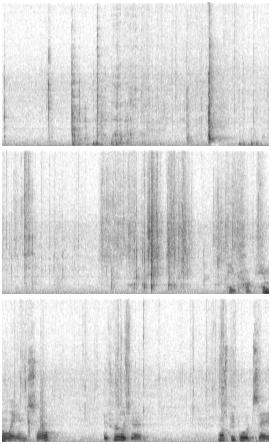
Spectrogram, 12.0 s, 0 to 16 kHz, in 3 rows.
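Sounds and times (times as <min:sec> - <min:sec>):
faint sizzle: 0:00.0 - 0:12.0
utensil scraping a frying pan: 0:01.4 - 0:02.5.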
